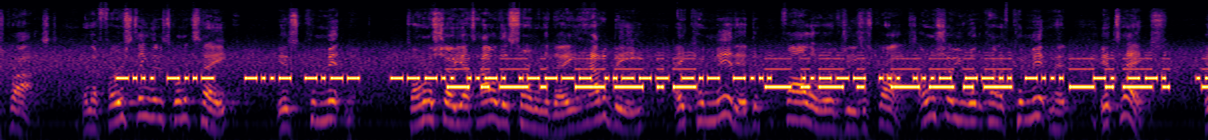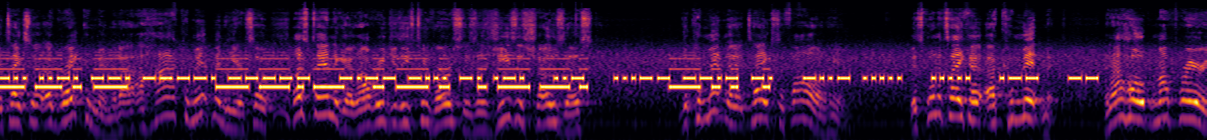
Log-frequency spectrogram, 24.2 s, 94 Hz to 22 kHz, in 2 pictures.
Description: Morse code, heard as two keyed tones. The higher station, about 28 wpm, 1050 Hz: BX XY 8F12KB 2SVZB NG LFG90 YBNR U 3QN X5 5 W M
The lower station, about 13 wpm, 740 Hz: CQ CQ CQ QRP DE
